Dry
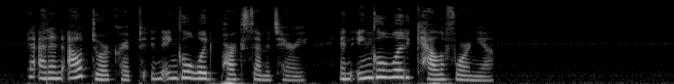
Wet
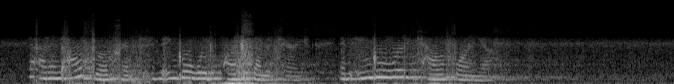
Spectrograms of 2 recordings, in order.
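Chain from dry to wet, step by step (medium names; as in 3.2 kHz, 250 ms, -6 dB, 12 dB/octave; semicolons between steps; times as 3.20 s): one-bit delta coder 16 kbps, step -37.5 dBFS; peaking EQ 250 Hz +3 dB 0.25 oct; hum notches 50/100/150/200/250/300 Hz; 1.03–1.92 s: peaking EQ 100 Hz +15 dB 1 oct; crossover distortion -53 dBFS; on a send at -14.5 dB: reverberation RT60 6.5 s, pre-delay 51 ms; on the sum: decay stretcher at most 30 dB/s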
